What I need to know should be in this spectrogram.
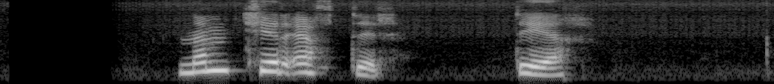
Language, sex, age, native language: Icelandic, female, 8, German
